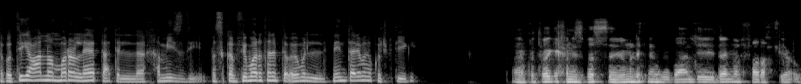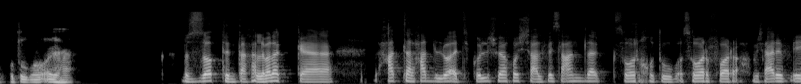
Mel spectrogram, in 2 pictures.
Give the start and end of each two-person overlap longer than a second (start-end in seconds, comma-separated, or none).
none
